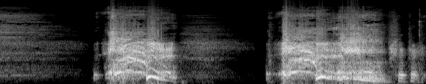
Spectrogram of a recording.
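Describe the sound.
A person with poorly functioning lungs coughs and clears their throat in two loud, harsh bouts separated by a quiet pause. Each bout is a rough, raspy burst lasting about a second.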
